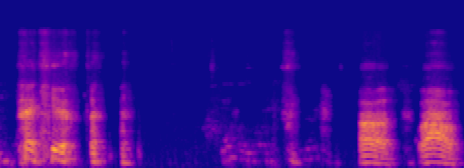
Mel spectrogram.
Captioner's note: laughing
